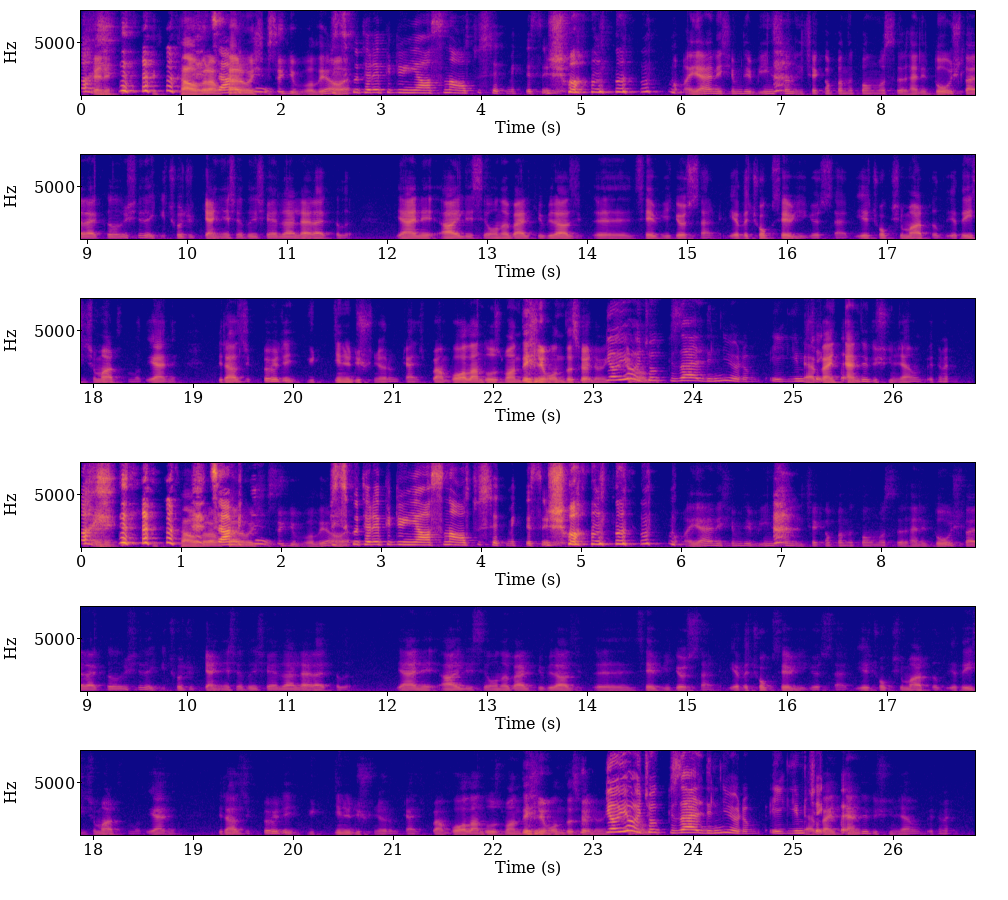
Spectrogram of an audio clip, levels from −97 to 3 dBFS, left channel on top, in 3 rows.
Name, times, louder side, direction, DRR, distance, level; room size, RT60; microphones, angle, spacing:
voice 1, 0.0-1.8 2.7-6.0 6.9-7.1 23.1-25.1, right 7 dB, 50° right, 0.4 m, -28 dB
voice 2, 1.0-2.7 5.9-11.6 12.1-18.8 19.3-20.0 20.4-23.6 25.1-26.5, left 5 dB, 55° left, 0.6 m, -39 dB
10.0 x 6.8 x 2.7 m
head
